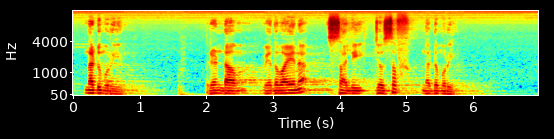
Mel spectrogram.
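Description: A man speaks loudly through a loudspeaker in a large echoing space.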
